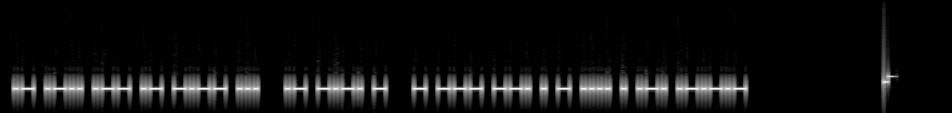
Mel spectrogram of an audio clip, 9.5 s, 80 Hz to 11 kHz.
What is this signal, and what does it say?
Morse code, heard as a keyed tone, about 30 wpm, 700 Hz. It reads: ALWAYS ACT TOGETHER.
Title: Sentences from Top 1000 Words - Review Part 1 - 30wpm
